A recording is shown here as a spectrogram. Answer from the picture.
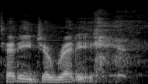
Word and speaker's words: Teddy Jack Eddy: Ron says one of Gary Busey's characters was the cool guy like a 70s Fonz by the name of Teddy Jack Eddy, pronounced Teddy Jaretti.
